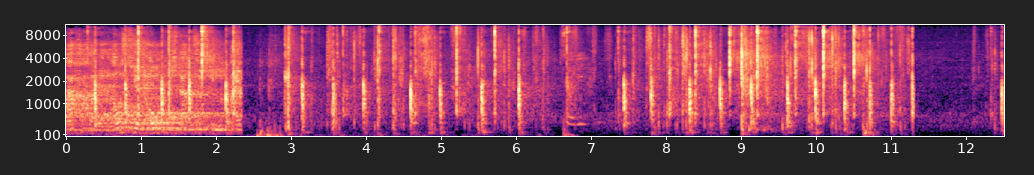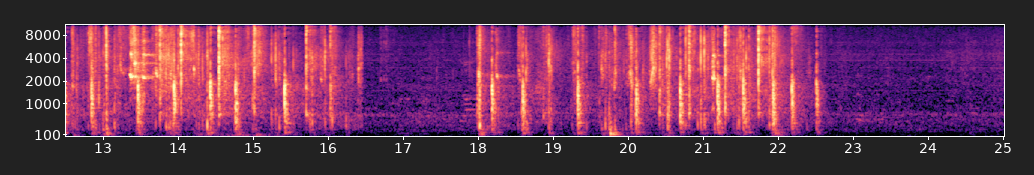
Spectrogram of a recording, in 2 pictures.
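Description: Table tennis rallies: the celluloid ball clicking rapidly back and forth off the rubber bats and the table top. The clicks come in three runs of play, separated by short pauses between points.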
